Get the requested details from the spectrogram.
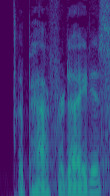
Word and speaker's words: Epaphroditus: I want to congratulate Jordan for pronouncing that right. Epaphroditus, hard name to pronounce.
